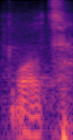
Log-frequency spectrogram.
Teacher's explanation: Bizdagi va bilan emas, ikkita lab bilan talaffuz qilinadi.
